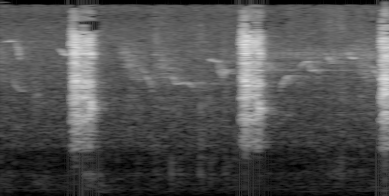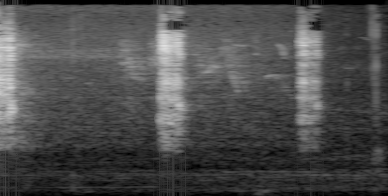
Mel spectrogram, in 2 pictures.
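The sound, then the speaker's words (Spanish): Bird calls: five harsh, noisy cries spaced about a second apart, each short and fairly loud against a quiet background, with no voices. “vamos con precisamente el sonido de ese ave nuevamente”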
